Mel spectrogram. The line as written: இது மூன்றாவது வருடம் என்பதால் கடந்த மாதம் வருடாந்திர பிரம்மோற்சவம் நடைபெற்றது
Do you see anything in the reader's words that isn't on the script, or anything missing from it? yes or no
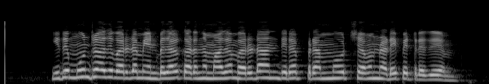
no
